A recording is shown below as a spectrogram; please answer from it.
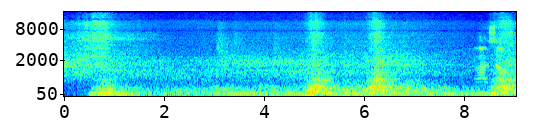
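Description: From inside a Ford Excursion with a 5.4L V8 and Flowmaster exhaust, a deep engine rumble idles and then revs in several short bursts, with low boomy tones filling the cabin.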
